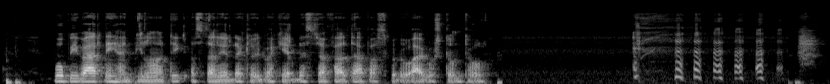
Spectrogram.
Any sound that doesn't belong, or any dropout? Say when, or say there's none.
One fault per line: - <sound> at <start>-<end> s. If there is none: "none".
- laugh at 6.3-7.9 s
